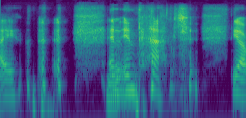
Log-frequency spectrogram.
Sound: laughing

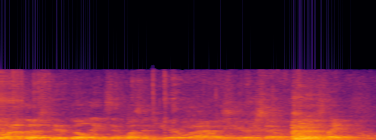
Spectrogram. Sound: crowd laughter

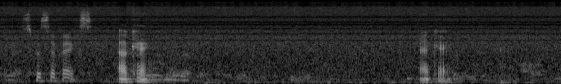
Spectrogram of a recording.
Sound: man speaking off mic

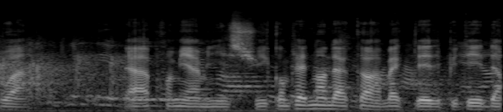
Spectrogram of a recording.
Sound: applause

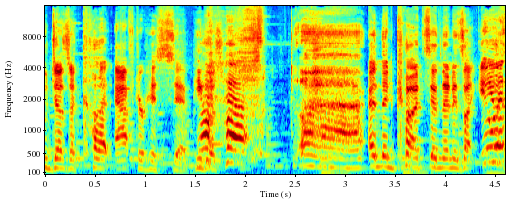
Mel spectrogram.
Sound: slurps

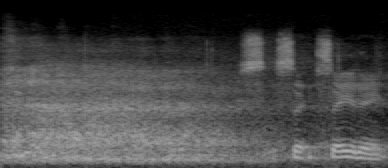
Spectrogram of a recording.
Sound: laughter

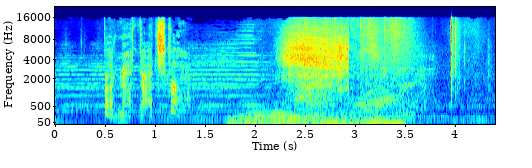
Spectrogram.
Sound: woosh

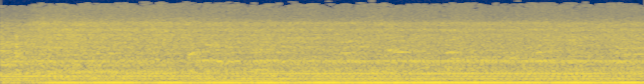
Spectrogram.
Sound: boat engine whirring

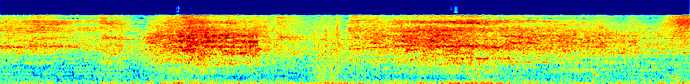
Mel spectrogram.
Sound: very dramatic music; roaring sounds

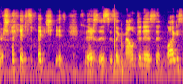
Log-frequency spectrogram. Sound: laughing

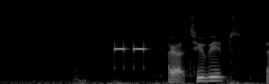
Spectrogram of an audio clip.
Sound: beeping

